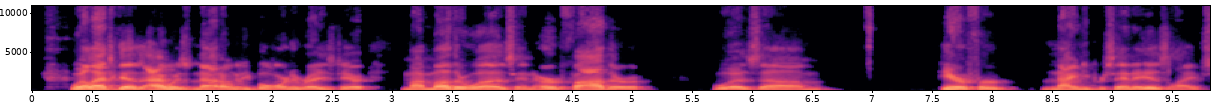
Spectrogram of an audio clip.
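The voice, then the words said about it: Southern American accent. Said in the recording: “you actually have a Southern accent”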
